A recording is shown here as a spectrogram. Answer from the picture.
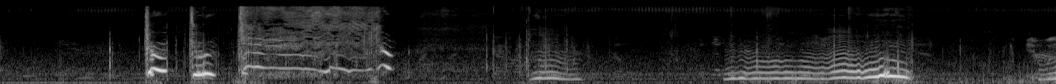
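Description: A person's wordless vocal sounds: a few short squeaky calls, then a longer held one that rises at its end about a second before the end.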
